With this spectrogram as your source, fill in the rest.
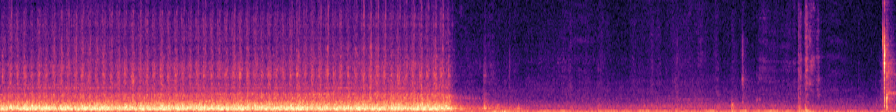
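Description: A sewing machine stitches quilt rows together, a loud steady close whir for about five and a half seconds, then stops, leaving faint handling noises and a sharp click at the end.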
